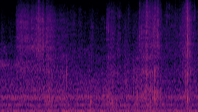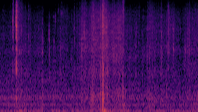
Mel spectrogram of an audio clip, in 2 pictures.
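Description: Faint rustling and crackling with a few light clicks, as a gloved hand works through honeycomb covered in bees.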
